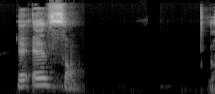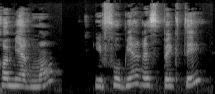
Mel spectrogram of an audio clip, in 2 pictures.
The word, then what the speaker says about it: elles sont: On ne dit pas ils sonnent, elles sonnent. Non, on ne prononce pas le N. On dit ils sont, elles sont.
